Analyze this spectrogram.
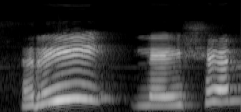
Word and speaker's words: relation: So, re will be unstressed, lay will be stressed, and shan will be unstressed.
